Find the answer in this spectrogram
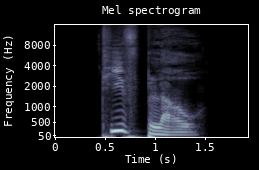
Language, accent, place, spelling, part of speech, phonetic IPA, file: German, Germany, Berlin, tiefblau, adjective, [ˈtiːfˌblaʊ̯], De-tiefblau.ogg
- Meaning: deep / dark blue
